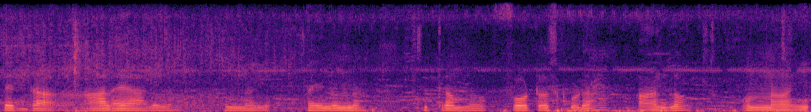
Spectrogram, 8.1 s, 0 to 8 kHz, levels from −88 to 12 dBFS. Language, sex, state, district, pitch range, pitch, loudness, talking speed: Telugu, male, Andhra Pradesh, Sri Satya Sai, 115-125 Hz, 120 Hz, -20 LUFS, 75 wpm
